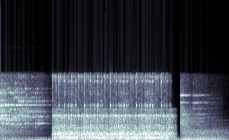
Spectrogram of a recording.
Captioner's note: lock shatters!; chains grinding!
